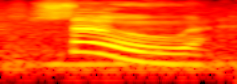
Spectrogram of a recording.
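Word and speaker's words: Saut: excuse my French uh it is pronounced so so and so the teapot uh is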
